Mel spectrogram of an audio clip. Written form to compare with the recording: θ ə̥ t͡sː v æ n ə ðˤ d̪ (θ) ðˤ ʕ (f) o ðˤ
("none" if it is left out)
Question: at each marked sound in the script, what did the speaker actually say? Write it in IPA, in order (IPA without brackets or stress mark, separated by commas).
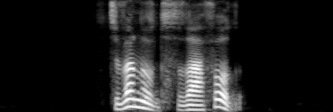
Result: θ, f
